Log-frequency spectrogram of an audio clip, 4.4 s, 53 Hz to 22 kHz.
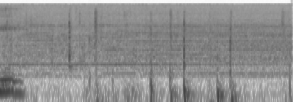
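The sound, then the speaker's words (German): A robot vacuum cleaner at home starts its scheduled cleaning program at 3 pm, whirring into operation with a steady low motor hum, punctuated by scattered clicks and light bumps as it moves, with no voices. “Verdammt, Staubsaugerprogramm.”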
